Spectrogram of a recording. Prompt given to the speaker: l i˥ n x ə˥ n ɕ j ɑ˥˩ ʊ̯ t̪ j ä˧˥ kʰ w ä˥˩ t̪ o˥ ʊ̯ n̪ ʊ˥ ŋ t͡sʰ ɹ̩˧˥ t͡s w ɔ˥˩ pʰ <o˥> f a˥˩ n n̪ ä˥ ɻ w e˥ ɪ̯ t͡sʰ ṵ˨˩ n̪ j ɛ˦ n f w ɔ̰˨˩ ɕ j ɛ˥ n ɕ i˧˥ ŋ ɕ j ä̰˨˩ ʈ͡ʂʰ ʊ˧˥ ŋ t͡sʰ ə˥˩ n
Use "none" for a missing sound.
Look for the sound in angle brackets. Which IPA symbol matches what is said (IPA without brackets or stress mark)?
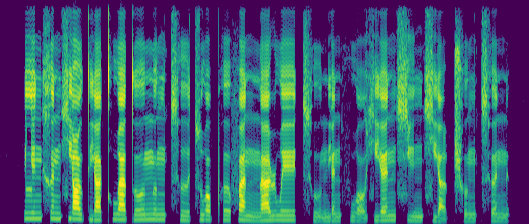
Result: ɤ˥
